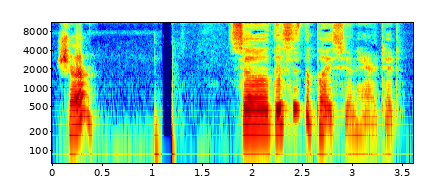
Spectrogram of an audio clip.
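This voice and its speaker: A woman's voice: mid-range voice, big pitch swings, a little slow, a little mellow, slightly rough. Female actor as a friendly, apologetic young woman; casual and chatty.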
